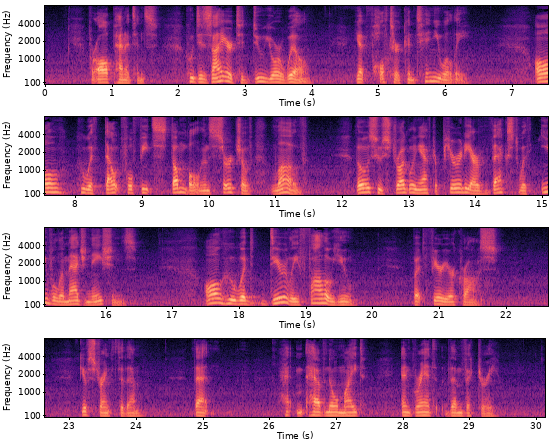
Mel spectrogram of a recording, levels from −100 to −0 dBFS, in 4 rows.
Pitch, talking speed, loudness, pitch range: 130 Hz, 110 wpm, -20 LUFS, 110-145 Hz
